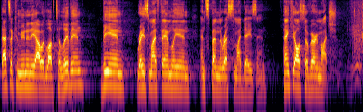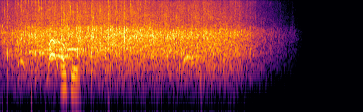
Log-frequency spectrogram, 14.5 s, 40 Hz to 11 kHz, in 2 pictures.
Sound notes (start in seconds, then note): 6.9 audience clapping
